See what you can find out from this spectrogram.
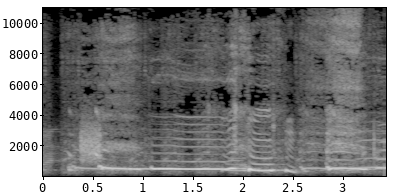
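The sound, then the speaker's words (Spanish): A loud whimpering and sobbing cry, drawn out in long wavering wails with pitch that bends and breaks, briefly catching between moans. “Llegado el llanto, se tapará con decoro el rostro usando ambas manos con la palma hacia adentro.”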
